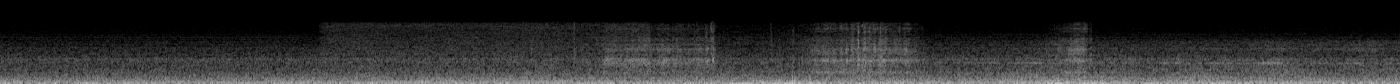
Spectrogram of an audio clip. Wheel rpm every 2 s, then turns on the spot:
0, 0, 0, 10, 20, 0, 0.
8-10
